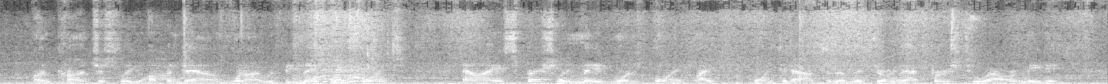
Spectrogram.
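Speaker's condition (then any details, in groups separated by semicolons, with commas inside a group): No condition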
